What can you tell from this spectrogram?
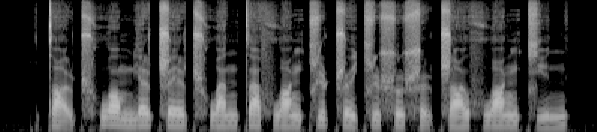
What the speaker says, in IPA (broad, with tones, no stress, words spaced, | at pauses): t̪ɑ̰˨˩ʊ̯ʈ͡ʂʰwɔ˥˩ mjɛ˥ʈ͡ʂe˧˥ɪ̯ʈ͡ʂʰwa˧˥nt̪ä˥˩ fwɑ˧˥ŋt͡ɕy˥ ʈ͡ʂɻ̩˧˥t͡ɕy˥˩ʂu˥ʂɻ̩˨˩ ʈ͡ʂɑ˥ʊ̯ fwɑ˥ŋ t͡ɕi˧˥n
